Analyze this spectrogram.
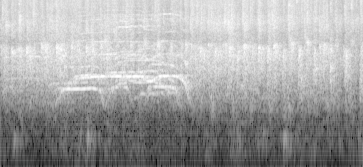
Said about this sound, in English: Come on, you give them a clap.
